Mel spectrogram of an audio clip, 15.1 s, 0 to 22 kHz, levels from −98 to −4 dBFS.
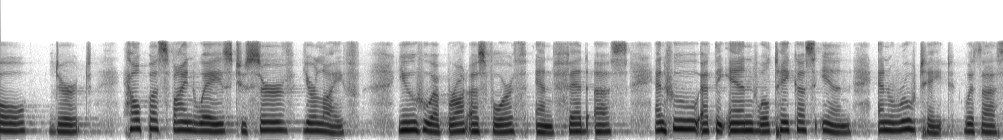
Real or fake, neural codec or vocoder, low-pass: real; none; 7.2 kHz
